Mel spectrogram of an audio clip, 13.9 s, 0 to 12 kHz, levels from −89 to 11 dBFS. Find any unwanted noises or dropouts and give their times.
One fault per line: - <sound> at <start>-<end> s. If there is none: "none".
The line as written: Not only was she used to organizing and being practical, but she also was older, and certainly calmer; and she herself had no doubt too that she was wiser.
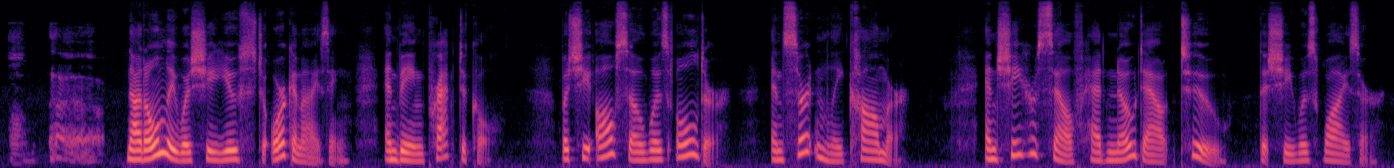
- throat clearing at 0.1-1.0 s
